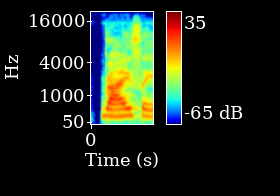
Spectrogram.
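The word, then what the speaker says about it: Wriothesley: Ask the French people why Risley is pronounced like that.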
